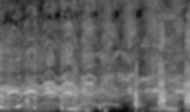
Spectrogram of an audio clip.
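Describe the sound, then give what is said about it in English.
A person imitates a turkey with a rapid, warbling gobble-like sound, repeated in quick bursts and fairly loud. “Oh, impression of turkeys.”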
